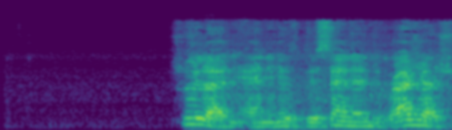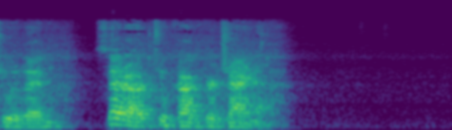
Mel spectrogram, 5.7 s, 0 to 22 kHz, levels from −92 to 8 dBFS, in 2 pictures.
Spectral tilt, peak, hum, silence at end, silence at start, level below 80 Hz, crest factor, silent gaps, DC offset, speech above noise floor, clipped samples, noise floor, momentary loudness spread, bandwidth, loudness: -4.5 dB/octave; -2 dBFS; none; 1.1 s; 1.15 s; -64 dBFS; 18 dB; none; under 0.1%; 56 dB; under 0.1%; -74 dBFS; 8 LU; 12 kHz; -17 LUFS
